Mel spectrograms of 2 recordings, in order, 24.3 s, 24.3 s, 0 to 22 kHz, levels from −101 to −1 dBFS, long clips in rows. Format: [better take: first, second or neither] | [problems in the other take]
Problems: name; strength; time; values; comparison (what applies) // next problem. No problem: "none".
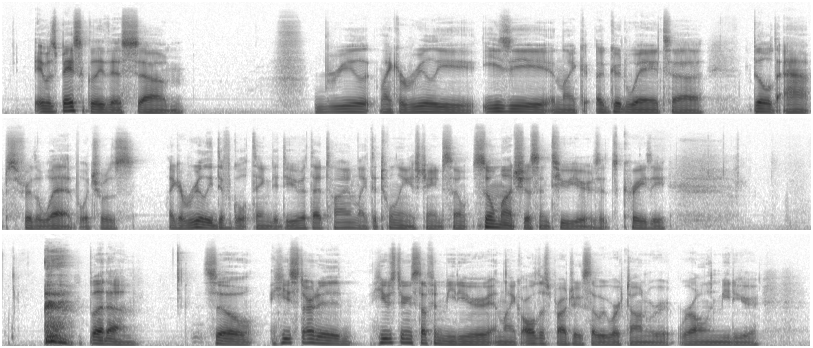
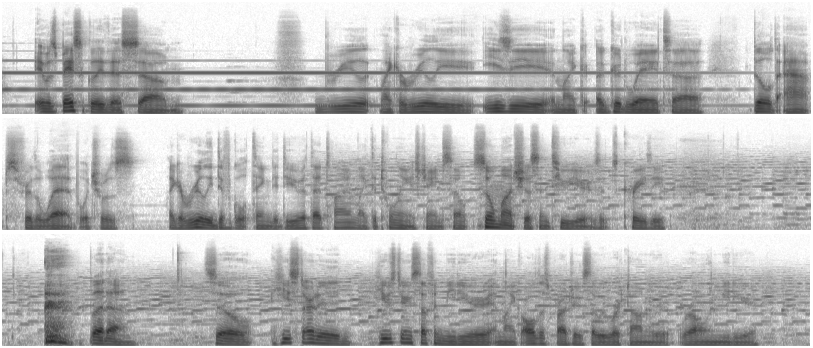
first | background music; noticeable; throughout; 10 dB below the speech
